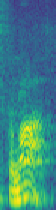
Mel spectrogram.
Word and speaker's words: Fermat: Um the T is silent, right? So it's FMA.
